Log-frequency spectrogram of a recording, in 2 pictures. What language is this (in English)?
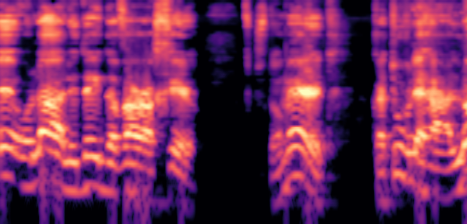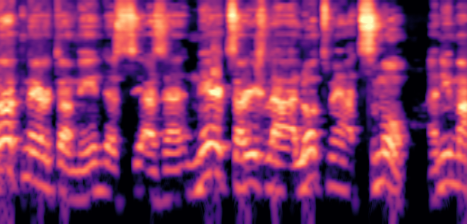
Hebrew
